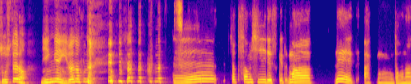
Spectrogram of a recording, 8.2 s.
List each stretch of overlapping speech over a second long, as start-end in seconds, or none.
none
